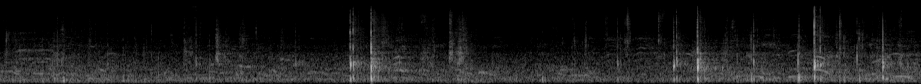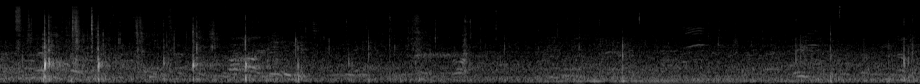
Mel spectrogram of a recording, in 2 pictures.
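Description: Rubber handball being struck by hand and rebounding off a concrete wall in a one-wall handball rally: a run of sharp smacks, most of them between about three and twelve seconds in, then fewer.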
